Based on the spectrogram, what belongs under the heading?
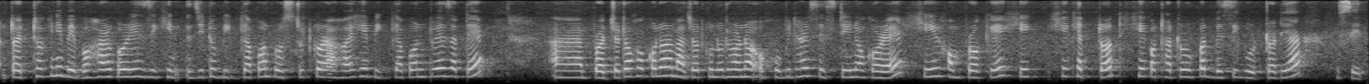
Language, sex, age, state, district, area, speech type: Assamese, female, 18-30, Assam, Golaghat, urban, spontaneous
